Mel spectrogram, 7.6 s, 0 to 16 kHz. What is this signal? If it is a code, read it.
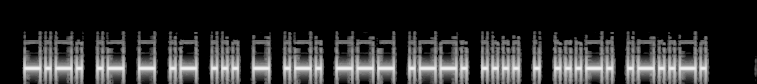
Morse code, heard as a keyed tone, about 23 wpm, 700 Hz. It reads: CATASTROPHE<SN>"
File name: Book One / 14-Chapter 14 - 23 WPM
